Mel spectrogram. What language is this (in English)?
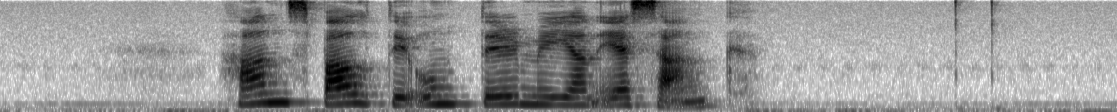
Faroese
